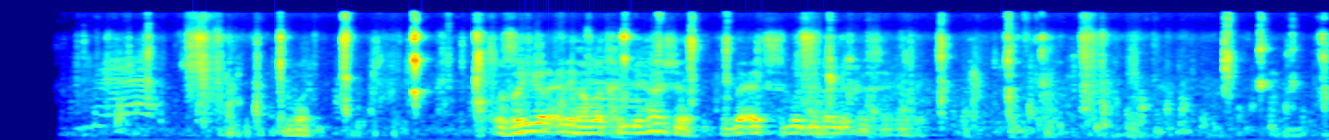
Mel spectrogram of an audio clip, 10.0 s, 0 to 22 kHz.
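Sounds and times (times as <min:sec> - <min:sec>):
lamb bleating: 0:00.6 - 0:01.4, 0:04.1 - 0:05.0.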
